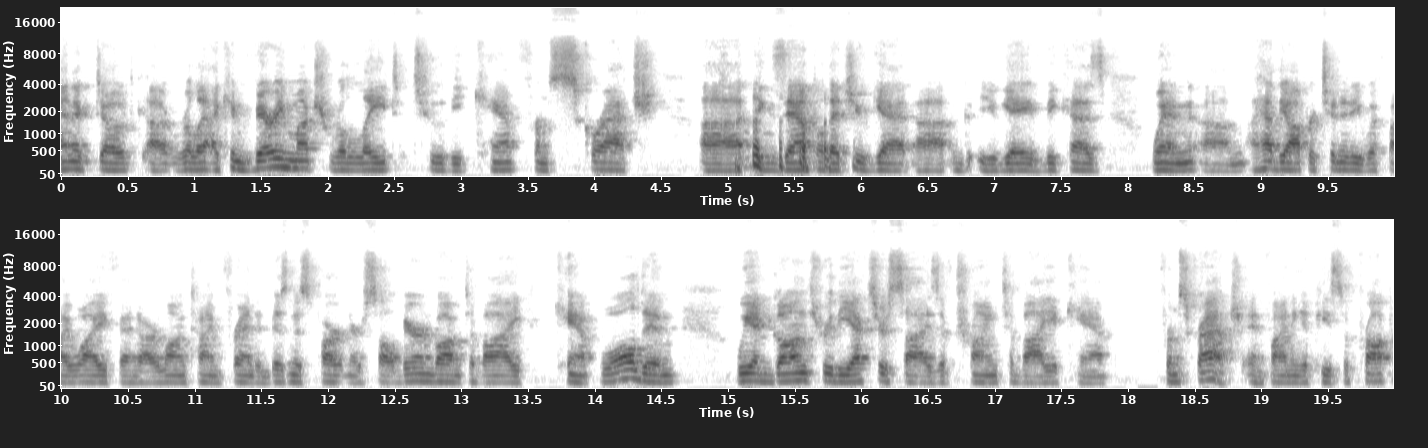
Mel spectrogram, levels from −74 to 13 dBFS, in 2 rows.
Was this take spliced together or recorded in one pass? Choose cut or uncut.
uncut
